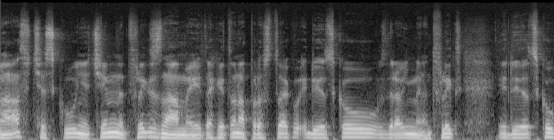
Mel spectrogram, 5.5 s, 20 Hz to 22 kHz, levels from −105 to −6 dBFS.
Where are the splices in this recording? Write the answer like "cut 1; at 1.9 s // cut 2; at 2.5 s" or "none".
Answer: none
